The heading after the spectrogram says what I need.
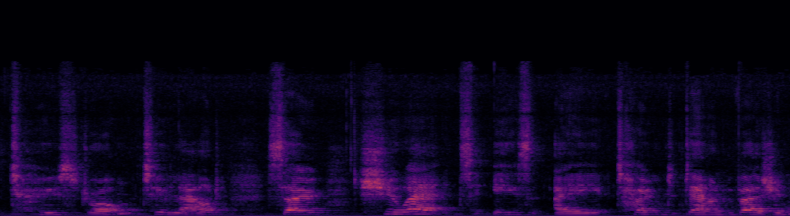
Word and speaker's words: Chouette: So on my left wrist, that's this one here, Chouette. I don't know if you pronounce the T, I think you do actually, Chouette.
